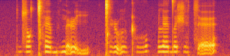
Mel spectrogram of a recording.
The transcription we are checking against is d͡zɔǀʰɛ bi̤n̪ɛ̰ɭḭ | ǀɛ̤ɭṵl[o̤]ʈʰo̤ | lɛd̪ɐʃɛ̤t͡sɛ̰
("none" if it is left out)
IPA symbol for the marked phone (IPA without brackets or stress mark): o̤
